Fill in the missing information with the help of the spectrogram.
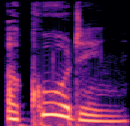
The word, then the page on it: according: anglais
